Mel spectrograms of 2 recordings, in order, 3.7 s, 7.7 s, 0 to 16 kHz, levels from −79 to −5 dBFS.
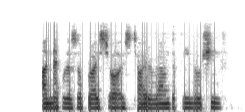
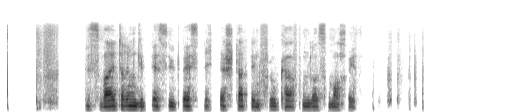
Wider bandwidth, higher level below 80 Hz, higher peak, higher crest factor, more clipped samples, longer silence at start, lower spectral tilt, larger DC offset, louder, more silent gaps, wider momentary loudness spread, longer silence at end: about the same, 7.8 kHz vs 7.6 kHz; first, -46 dBFS vs -60 dBFS; about the same, -6 dBFS vs -6 dBFS; about the same, 18 dB vs 22 dB; neither; about the same, 0.6 s vs 0.55 s; about the same, -6.5 dB/octave vs -6 dB/octave; neither; first, -23 LUFS vs -26 LUFS; second, none vs 0.91-1.26 s, 2.19-2.25 s, 2.97-3.04 s, 3.19-3.28 s, 5.44-5.78 s, 5.89-5.93 s, 6.06-6.11 s; second, 4 LU vs 24 LU; second, 0.4 s vs 1.5 s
